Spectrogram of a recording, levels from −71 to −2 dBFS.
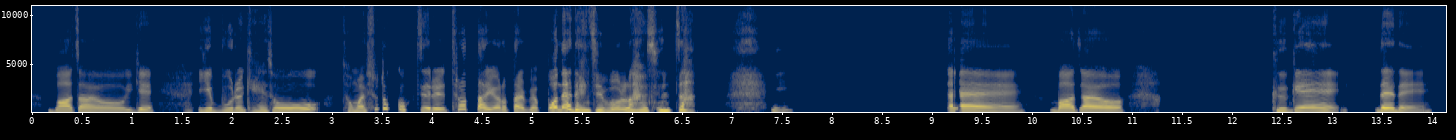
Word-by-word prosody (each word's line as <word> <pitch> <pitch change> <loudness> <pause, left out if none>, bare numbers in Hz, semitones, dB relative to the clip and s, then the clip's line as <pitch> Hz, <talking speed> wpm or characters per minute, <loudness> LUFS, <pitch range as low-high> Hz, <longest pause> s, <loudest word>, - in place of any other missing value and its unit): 맞아요. 180 -3 -1
이게 180 +2 -4 0.4
이게 230 +1 -3
물을 225 +8 -5
계속 245 +3 -1 0.2
정말 215 +2 -3
수도꼭지를 295 - -2
틀었다 355 - 0
열었다를 210 +3 0
몇 175 0 -6
번 295 +1 +5
해야 - - +6
되는지 270 -4 +2
몰라요 230 +7 +2
진짜. 260 +4 +1 0.7
이 270 0 -14 1.5
네. 210 -8 +2 0.2
맞아요. 205 -3 +3 1.5
그게 260 -2 -1 0.3
네네. 195 - +2
225 Hz, 195 characters per minute, -22 LUFS, 195-260 Hz, 1.5 s, 해야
